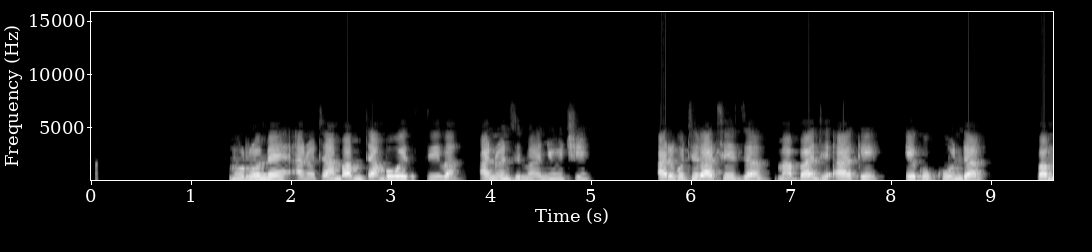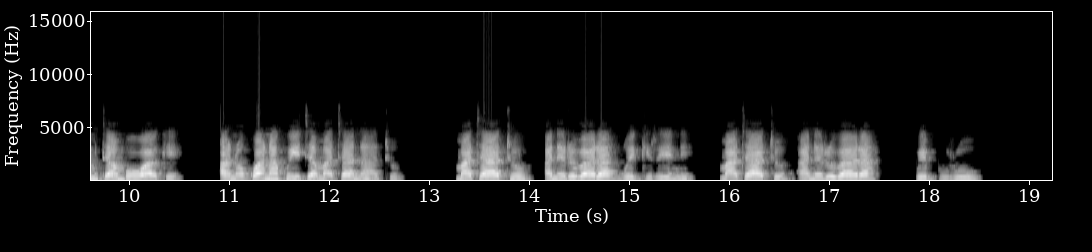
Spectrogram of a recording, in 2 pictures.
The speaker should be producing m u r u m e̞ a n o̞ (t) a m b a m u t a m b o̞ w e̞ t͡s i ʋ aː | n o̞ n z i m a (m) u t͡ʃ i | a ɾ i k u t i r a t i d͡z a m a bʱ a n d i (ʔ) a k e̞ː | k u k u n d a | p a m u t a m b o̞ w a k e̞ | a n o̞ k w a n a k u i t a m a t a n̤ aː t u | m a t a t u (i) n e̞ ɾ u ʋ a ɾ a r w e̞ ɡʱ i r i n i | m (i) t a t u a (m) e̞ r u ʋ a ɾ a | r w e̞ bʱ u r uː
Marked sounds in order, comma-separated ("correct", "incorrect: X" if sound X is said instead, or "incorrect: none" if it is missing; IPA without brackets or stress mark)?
correct, incorrect: ɲ, correct, incorrect: a, incorrect: a, incorrect: n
